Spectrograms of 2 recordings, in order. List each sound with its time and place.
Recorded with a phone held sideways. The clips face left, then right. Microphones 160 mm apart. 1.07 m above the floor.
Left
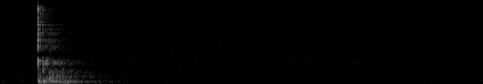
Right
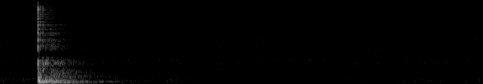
0.4 s a thud: 40° right (ahead or behind), 3 m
